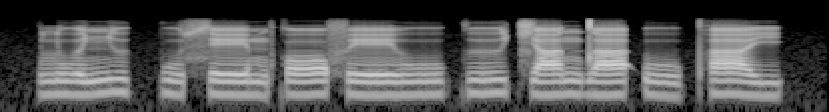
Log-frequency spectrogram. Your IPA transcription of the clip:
l u˩ ə̯ ɲ ɯː˥˨ k̚ p u˧˩ s eː˧˩ m k ɔː˧˥ f eː˧ ʋ uː˧˥ k ɯː˧˥ t͡ɕ aː˧˥ n d aː˧˥ ʔ uː˧˩ pʰ a˥˨ j

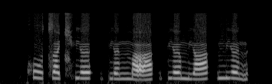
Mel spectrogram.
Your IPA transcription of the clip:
kʰ o˥˩ ʊ̯ t͡s ä˥ t͡ɕʰ j ɛ˥ | p j ɛ˧˥ n m ä̰˨˩˦ | p j ɛ˥ m j ä˧˥ | m j ɛ˥˩ n

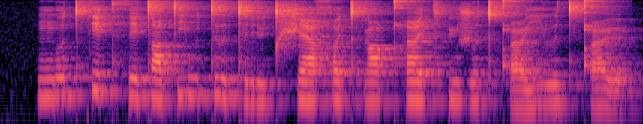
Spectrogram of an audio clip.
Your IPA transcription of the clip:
ŋ o t k e t θ e t ɑ t j u t ɯ t r y t ʃ æ χ ø t ɡ ɑ qʰ e t͡sʼ y ʒ o t qʼ ø j ɯ t qʼ ø

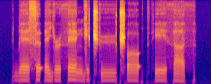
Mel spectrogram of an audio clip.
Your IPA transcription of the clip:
b ɛː s ə ʔ ɛ j ə˞ θ ɛ ŋ ɡ e t͡ʃʼ ʉː t͡ʃʼ ɔː ʔ t͡sʼ eː θ a θ

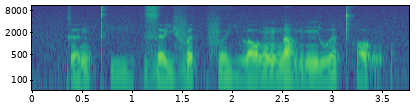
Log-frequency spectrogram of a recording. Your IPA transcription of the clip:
k ə˧˩ n t̪ʰ i̤˨˩ | z ə˧˩ j v ə˦˥ t̚ f ə̤˨˩ j l ɔ˨˦ ŋ n a˧˩ m ɲ u˧ ə̯ t̪ʰ ɔ̰˧˨ ŋ ʔ

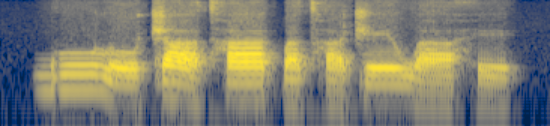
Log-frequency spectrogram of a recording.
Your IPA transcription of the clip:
ɡ͡b uː˦ l oː˨ t͡ʃ aː˦˨ tʰ aː˦ k͡p a˨ tʰ a˨ t͡ʃ eː˦ w aː˨ h e˨

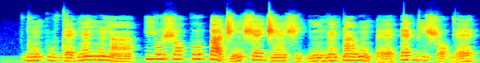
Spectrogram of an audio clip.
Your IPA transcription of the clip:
d ũ˧ k u˧ d ɛ˧ ɡ ɛ̃˦ ɡ ũ˦ j ã˧ | j o˦ ʃ ɔ˦ k o˦ ɡ͡b a˦˨ d͡ʒ ĩ˨˦ ʃ ɛ˦ d͡ʒ ɛ̃˧ ʃ i˨ ɡ͡b ĩ˧ ɡ ɛ̃˦ k͡p ã˦ w ũ˦˨ k͡p ɛ˨˦ | ɛ˦ ɡ͡b i˧ ʃ ɔ˨ ɡ ɛ˨˦

